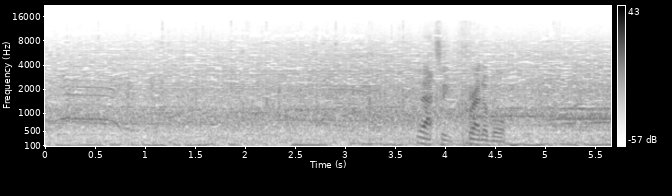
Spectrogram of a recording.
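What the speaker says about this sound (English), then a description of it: "You hear the crowd." Stadium crowd at a women's soccer match cheering and applauding in a steady roar, with a commentator talking over it throughout.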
